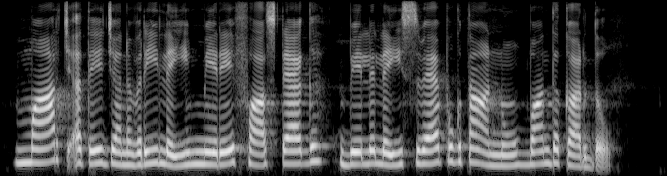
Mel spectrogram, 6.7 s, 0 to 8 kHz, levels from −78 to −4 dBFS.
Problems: constant background noise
